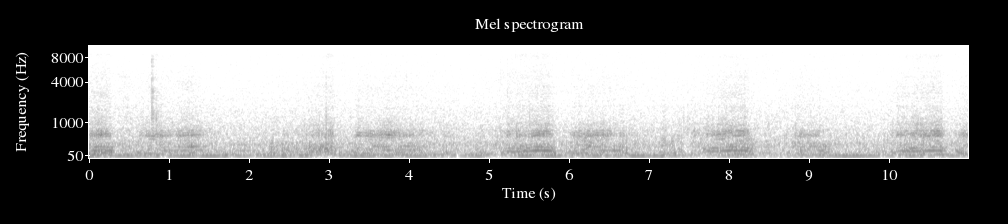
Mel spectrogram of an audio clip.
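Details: A Boston Terrier cuddling with its owner at Christmas snores in low, rasping, wheezy breaths that repeat every two to three seconds.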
